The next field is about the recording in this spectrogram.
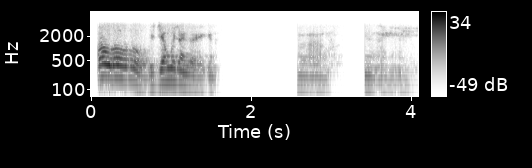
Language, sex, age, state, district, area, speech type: Bodo, male, 30-45, Assam, Chirang, urban, conversation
